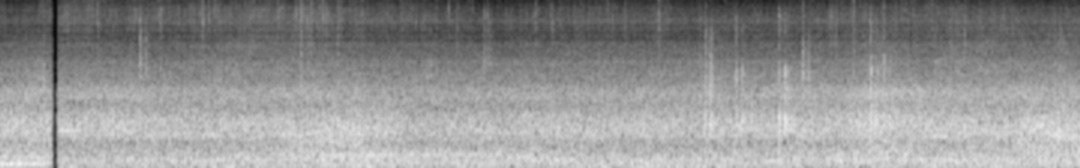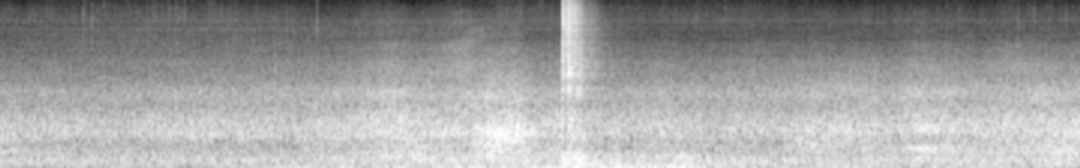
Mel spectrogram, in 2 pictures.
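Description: Car burning fully involved: a steady rush of flames and road traffic with a few small crackling pops, and one sharp bang from the burning car about two-thirds of the way through.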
